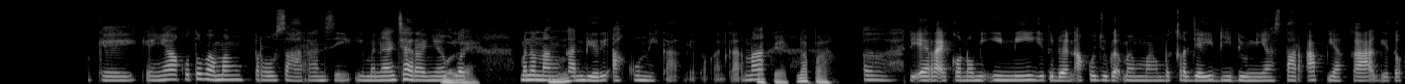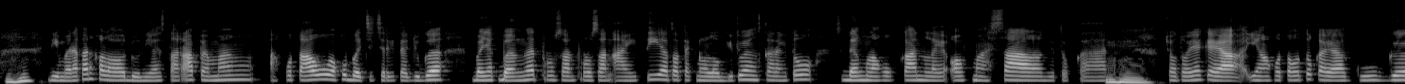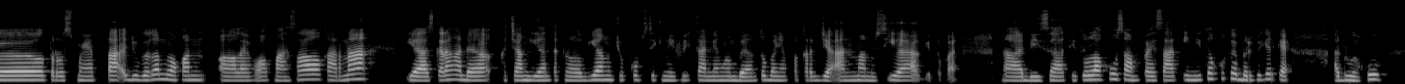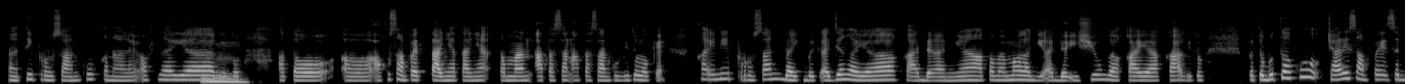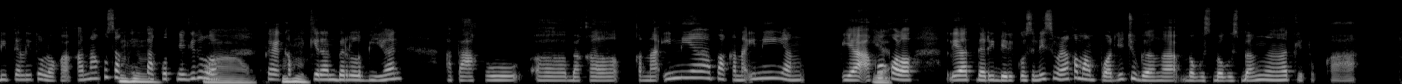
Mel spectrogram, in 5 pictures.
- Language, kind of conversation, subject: Indonesian, advice, Bagaimana perasaan Anda setelah kehilangan pekerjaan dan takut menghadapi masa depan?
- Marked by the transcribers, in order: laughing while speaking: "caranya"; in English: "startup"; in English: "startup"; other background noise; in English: "IT"; in English: "lay off"; in English: "lay off"; in English: "lay off"; tapping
